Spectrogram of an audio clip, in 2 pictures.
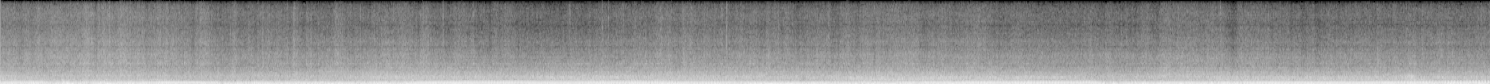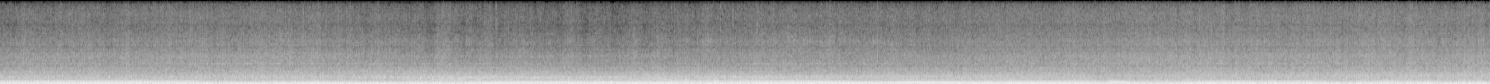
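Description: Car engine heard from inside the cabin while lapping at speed, its pitch climbing through the gears and stepping down at shifts and under braking, over a steady low rumble.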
